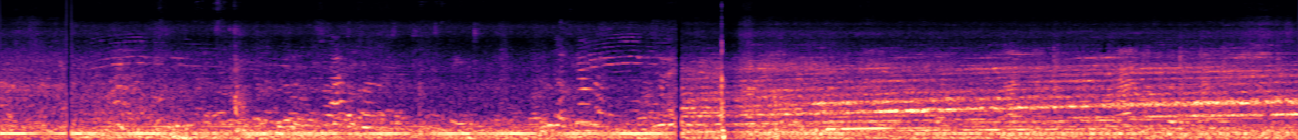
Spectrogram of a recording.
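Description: A metro rail train runs along the line, its rumble and rising whine of motors building as it moves, heard from inside the carriage with passengers chatting and a brief sharp clunk partway through.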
